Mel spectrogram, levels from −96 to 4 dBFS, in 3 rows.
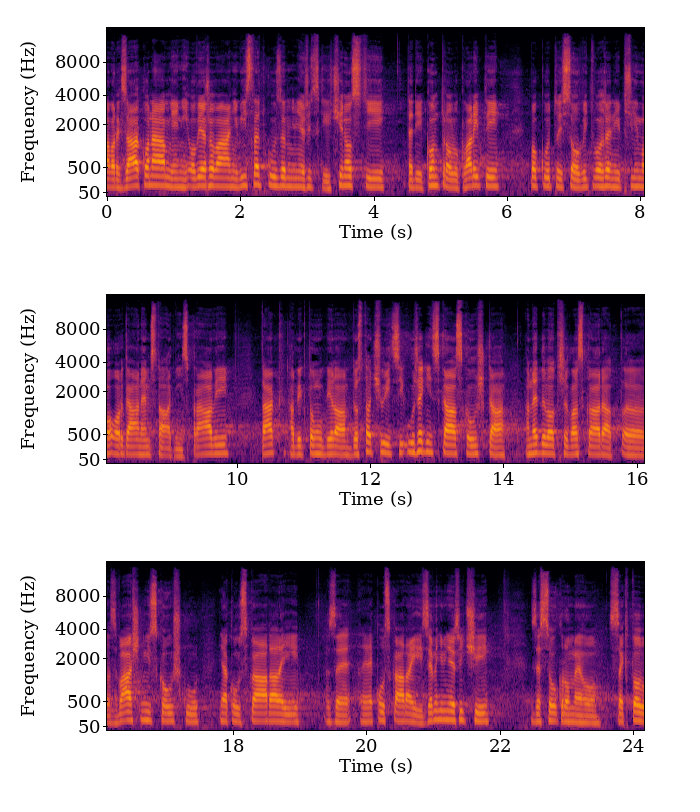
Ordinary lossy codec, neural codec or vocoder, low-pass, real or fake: MP3, 96 kbps; codec, 44.1 kHz, 3.4 kbps, Pupu-Codec; 14.4 kHz; fake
